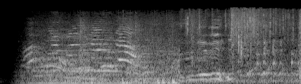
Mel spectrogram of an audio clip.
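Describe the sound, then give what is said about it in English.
Children shout and play excitedly, their voices overlapping, as they swim in floodwater down a main street in Jakarta, Indonesia, with water splashing and sloshing beneath them throughout the short burst of noisy outdoor fun. “In some areas of Jakarta, children can be seen swimming down the main street.”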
